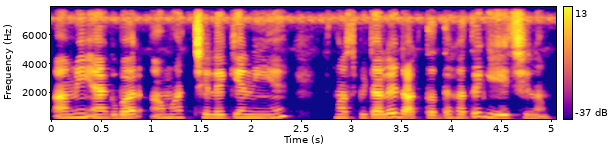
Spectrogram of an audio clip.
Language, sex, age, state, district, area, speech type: Bengali, female, 30-45, West Bengal, Nadia, rural, spontaneous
